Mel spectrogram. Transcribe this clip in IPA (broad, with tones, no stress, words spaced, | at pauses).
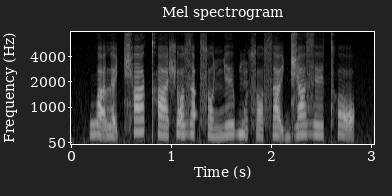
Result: wä̰˦˨lɛ̰˦˨ t͡ɕʰä˦kʰä˨ʃɔ̰˦˨ zä˦ʔsɔ˨ɲe˦ɪ̯ bũ˦˨sʰɔ˨ sʰa̰˦˨ɪ̯ d͡ʑä˦ze˦ tʰɔ̰˦˨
